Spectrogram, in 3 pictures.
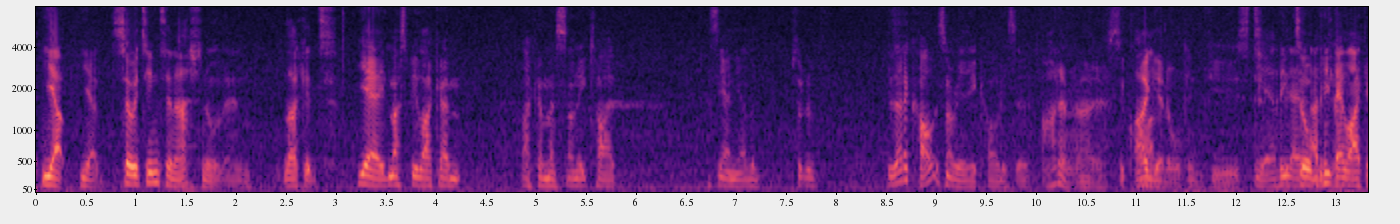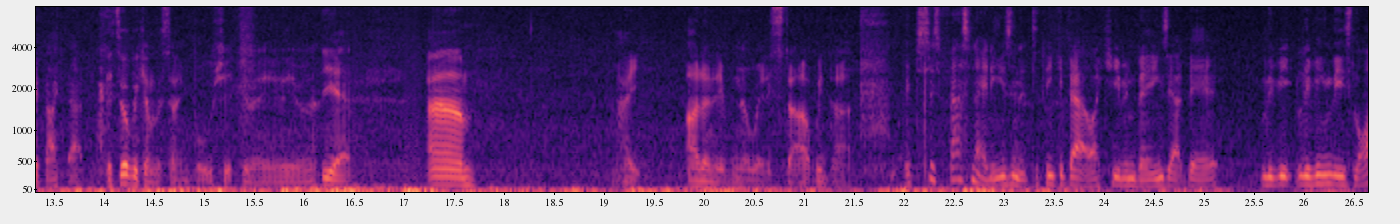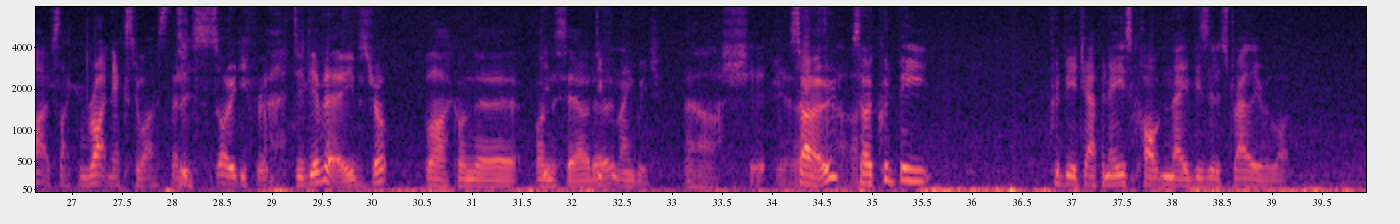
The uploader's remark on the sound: We lit a couple of homemade candles to kick this one off, which was a challenge in the wind. There’s a tiny bit of wobbly sound around the 10minute mark as nature joined us shooting the breeze, but otherwise it’s a crystal clear yarn from yet another incredibly picturesque cove of Sydney harbour. It was a bloody treat to be back in the bush with the microphone after an extended hiatus.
